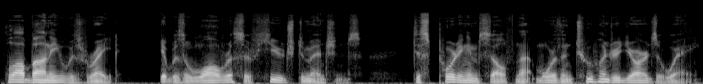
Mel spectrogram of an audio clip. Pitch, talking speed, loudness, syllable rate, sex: 90 Hz, 160 wpm, -19 LUFS, 4.7 syllables/s, male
